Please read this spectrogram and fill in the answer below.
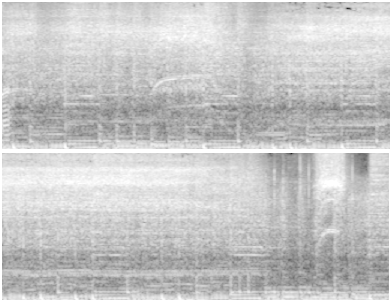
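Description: Cordless drill run at low speed on a light trigger, its twist bit starting a hole in a wooden board, under loud rock music.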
